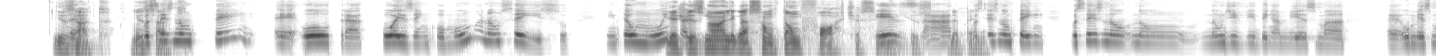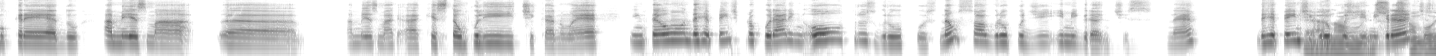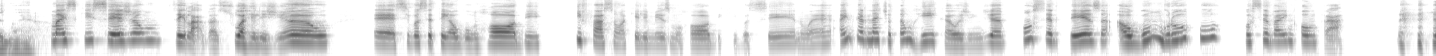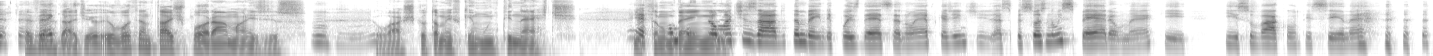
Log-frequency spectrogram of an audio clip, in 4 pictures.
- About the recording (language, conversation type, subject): Portuguese, advice, Como fazer novas amizades com uma rotina muito ocupada?
- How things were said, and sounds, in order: laugh; laugh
